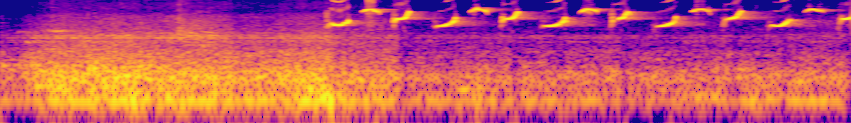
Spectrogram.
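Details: Long 'wucit' song of a cinereous tit with variations, played to coax silent birds: after faint background noise, a steady series of sharp, high, upslurred-then-dropping whistles repeated nearly twice per second.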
